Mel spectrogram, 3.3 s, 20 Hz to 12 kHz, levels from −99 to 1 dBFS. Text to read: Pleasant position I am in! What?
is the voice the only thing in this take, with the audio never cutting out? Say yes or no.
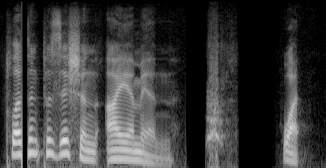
no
